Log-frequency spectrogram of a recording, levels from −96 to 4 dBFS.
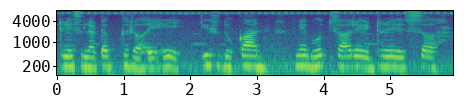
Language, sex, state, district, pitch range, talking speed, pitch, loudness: Hindi, male, Gujarat, Gandhinagar, 180-200 Hz, 110 wpm, 195 Hz, -17 LUFS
